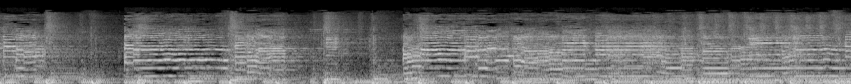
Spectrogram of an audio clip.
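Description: Live electric blues band playing, led by an electric guitar with bent, wavering notes.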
